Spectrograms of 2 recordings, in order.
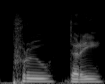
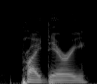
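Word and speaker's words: Pryderi: It's pronounced Prudery. It's Welsh. I apologize if a very unsophisticated Prydery slips out in my American accent.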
